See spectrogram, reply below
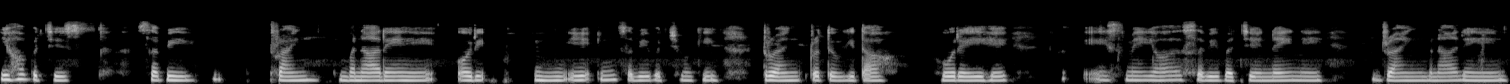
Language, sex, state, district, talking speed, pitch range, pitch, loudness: Hindi, female, Uttarakhand, Uttarkashi, 105 wpm, 185-200 Hz, 190 Hz, -18 LUFS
